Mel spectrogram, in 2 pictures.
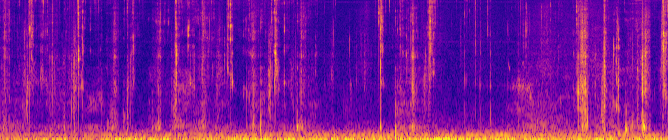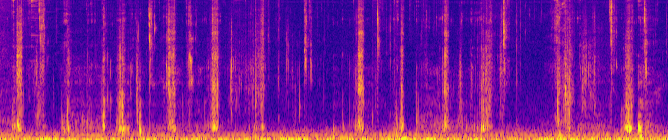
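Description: Close-miked chewing of crunchy food, a fresh cucumber slice and fried fish skin, with many irregular crisp crunches and wet mouth clicks.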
